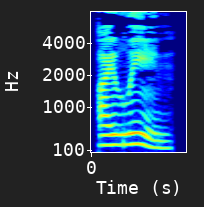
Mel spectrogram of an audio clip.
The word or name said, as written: eileene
